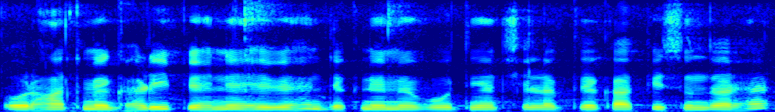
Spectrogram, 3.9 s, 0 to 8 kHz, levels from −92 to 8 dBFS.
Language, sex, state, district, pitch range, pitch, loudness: Maithili, male, Bihar, Begusarai, 120-125 Hz, 120 Hz, -37 LUFS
